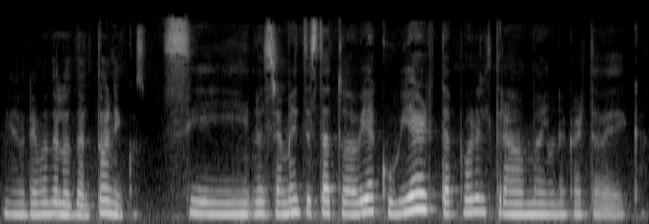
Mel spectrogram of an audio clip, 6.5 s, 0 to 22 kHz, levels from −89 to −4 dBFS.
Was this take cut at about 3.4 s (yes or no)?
no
